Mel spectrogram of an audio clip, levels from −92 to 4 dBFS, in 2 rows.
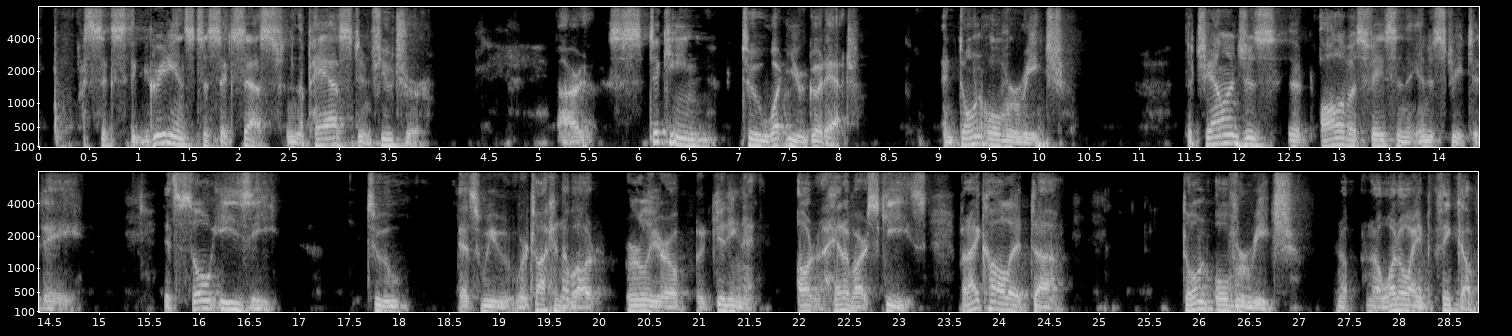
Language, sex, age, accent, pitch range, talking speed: English, male, 60-79, American, 115-155 Hz, 120 wpm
